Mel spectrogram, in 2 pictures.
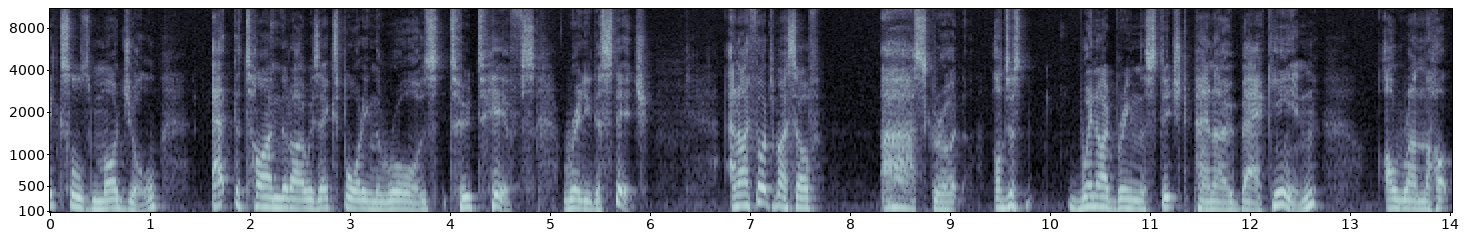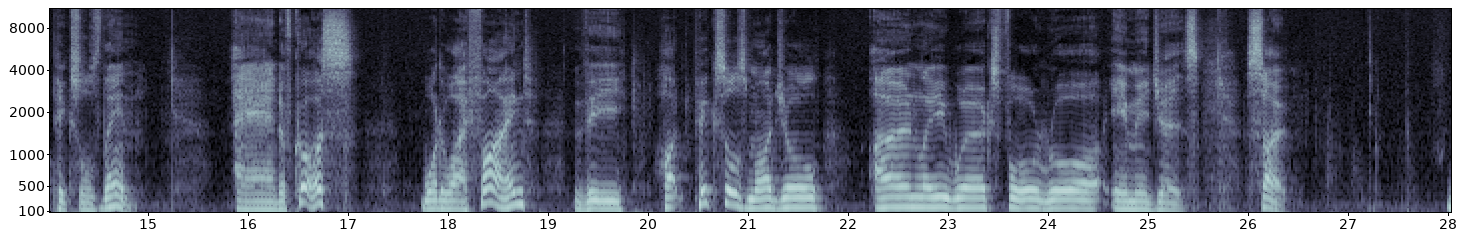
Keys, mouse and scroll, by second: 16.9 Tab, 18.6 click, 19.5-20.7 typing.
